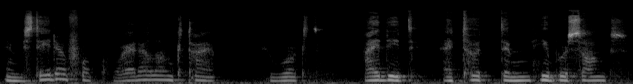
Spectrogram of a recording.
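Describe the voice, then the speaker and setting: Older woman from Lithuania, husky and halting. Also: fairly low pitch, steady tone, fairly bright tone. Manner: halting, searching for words with frequent restarts. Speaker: interviewee. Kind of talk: oral history testimony.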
